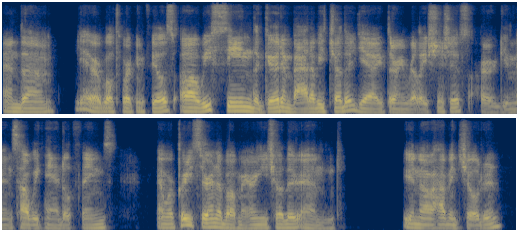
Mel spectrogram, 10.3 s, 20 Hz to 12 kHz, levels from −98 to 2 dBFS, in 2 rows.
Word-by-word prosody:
and, 110 -2 -2
um, 100 0 -2 0.2
yeah, - - -3
we're - - +2
both - - -1
work - - 0
in - - -5
fields, - - +1
uh, 115 -1 +5
we've 140 +7 +3
seen 130 -1 +4
the 100 - +1
good 110 +6 +4
and 110 - +1
bad 100 - +2
of 100 - +1
each 110 - 0
other, 135 - +2
yeah, 95 -11 +1
during 90 -1 0
relationships, 115 +1 0
arguments, 90 +2 -6
how 100 - +2
we 95 0 -3
handle 90 0 -3
things, 95 +3 -5 0.4
and 105 - -1
we're 105 - -2
pretty 95 - +3
certain 120 0 +2
about 105 -4 -1
marrying 95 +2 -3
each 95 - -1
other 105 +1 0
and, 85 -3 -5 0.6
you 115 -2 +1
know, 95 -2 +1
having 95 0 -1
children. 100 - -2
100 Hz, 225 wpm, -26 LUFS, 90-110 Hz, 0.6 s, uh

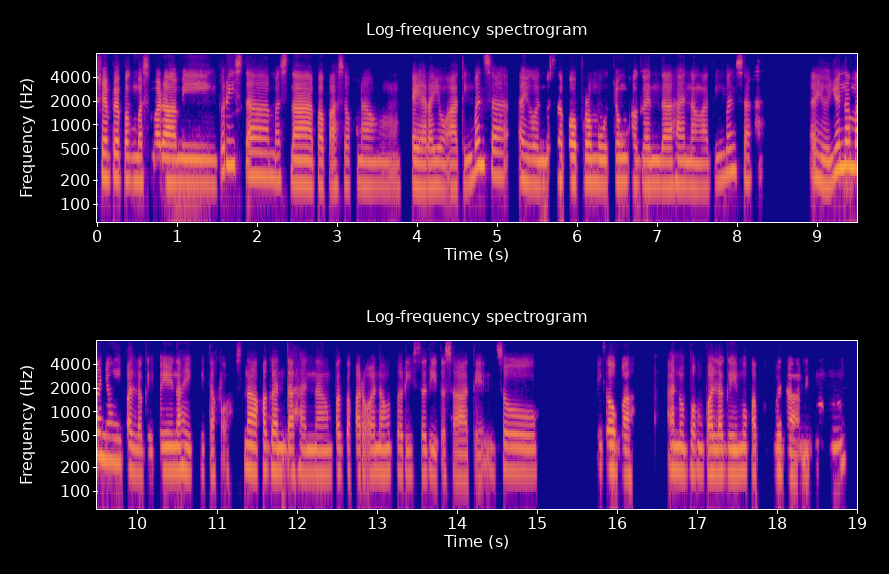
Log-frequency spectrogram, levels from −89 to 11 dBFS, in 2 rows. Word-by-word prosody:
siyempre 215 -1 +4
'pag 205 0 +1
mas 195 0 0
maraming 185 -2 +4
turista 230 - +2
mas 205 -1 -4
napapasok 180 -1 +2
ng 170 -1 -3 0.4
pera 165 -1 +2
yung 170 -1 -2
ating 165 +3 -1
bansa, 250 -7 +1
ayun 185 -4 -1
mas 175 - -6
na 200 - +2
po-promote 190 -2 +2
yung 190 0 +1
kagandahan 175 0 0
ng 170 -1 -2
ating 190 +4 -10
bansa. 250 -6 -2 0.8
Ayun, 185 -5 0
'yun 275 +7 +6
naman 290 -3 +7
yung 240 -1 -1
palagay 165 -3 -1
ko - - -10
yung 180 0 +3
nakikita 170 -3 -4
ko - - -10 0.2
na 190 -1 +7
kagandahan 180 -2 +1
ng 165 0 -1
pagkakaroon 170 0 -1
ng 170 0 0
turista 170 0 -6
dito 165 -2 -5
sa 150 - 0
atin. 180 - -11
So 175 -1 -1 0.8
ikaw 190 0 +4
ba? 165 -2 +2 0.5
Ano 185 -1 +2
bang 180 -1 -2
palagay 170 0 +2
mo 175 - +1
kapag 170 - -4
madami, 170 -1 -1 0.3
mm? 360 -9 -4
180 Hz, 155 wpm, -23 LUFS, 170-195 Hz, 0.8 s, naman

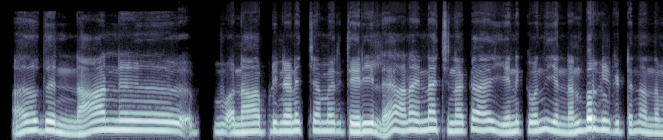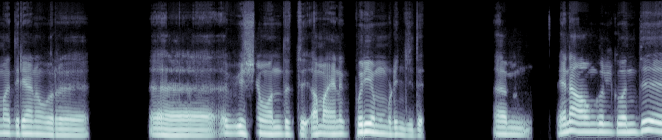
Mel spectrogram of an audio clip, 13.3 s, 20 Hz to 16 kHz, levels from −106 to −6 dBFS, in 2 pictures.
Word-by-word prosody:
அதாவது, 200 +5 +1 0.3
நானு 215 +7 +2 1.1
நான் 170 +2 +1
அப்டி 180 +2 -4
நெனைச்ச 190 +2 -1
மேரி 190 -1 -2
தெரியல. 175 0 +2
ஆனா 190 +3 0
என்னாச்சுனாக்கா, 205 -1 -1 0.3
எனக்கு 185 +2 -3
வந்து 215 +3 -1
என் 165 -2 -2
நண்பர்கள் 215 +2 +5
கிட்டேருந்து 180 0 -4
அந்த 155 -1 -4
மாதிரியான 140 -2 0
ஒரு 115 -1 0 0.9
அ - - +2 0.8
விஷயம் 140 0 0
வந்துச்சு. 130 -2 -2
ஆமா, 140 0 0
எனக்கு 135 0 -3
புரிய 170 0 +7
முடிஞ்சுது. 115 -5 -4 0.8
அம் 130 -1 -1 0.5
ஏன்னா, 195 +3 +3
அவுங்களுக்கு 170 -1 -1
வந்து, 175 +5 +1
175 Hz, 125 wpm, -23 LUFS, 140-190 Hz, 1.1 s, புரிய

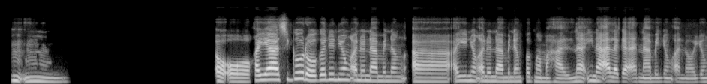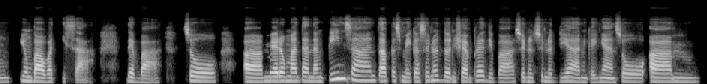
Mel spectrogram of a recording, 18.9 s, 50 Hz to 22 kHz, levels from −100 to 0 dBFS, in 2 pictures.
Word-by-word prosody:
Mm. 190 -5 -5 1.9
Oo. 180 -3 +3
Kaya 260 +5 +8
siguro 280 -3 +4
gano'n 260 +2 0
'yong 265 -1 0
ano 235 -1 +1
namin 210 -2 0
ng, 205 0 -5
ah, 185 -1 0
ayon 220 0 -2
'yong - - -3
ano 205 - -1
namin 195 0 -2
ng 195 - -16
pagmamahal, 175 -4 -5
na 190 -1 0
inaalagaan 195 -4 +2
namin 175 0 -3
'yong - - -10
ano 160 -1 -7
'yong 175 +1 -9
'yong 210 -2 -3
bawat 180 -1 +4
isa, - - -5 0.5
'di 195 -3 -2
ba? 160 -1 -4 0.3
So, 195 -3 0 0.4
ah, 180 -2 +4
meron 200 +1 +2
matandang 200 -1 0
pinsan, 260 -7 +1
tapos 205 +1 +2
may 190 -3 -5
kasunod 210 +3 -2
do'n, 200 -2 -1
siyempre, 200 +3 -1
'di 185 -3 -9
ba? 175 0 -3
Sunod-sunod 190 0 -2
'yan 185 -2 -3
ganyan, 170 0 -4
so 180 -2 -4
um, 185 -2 0
195 Hz, 140 wpm, -23 LUFS, 180-210 Hz, 1.9 s, Kaya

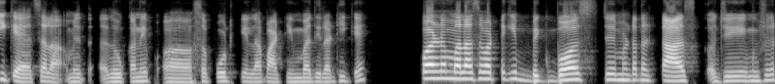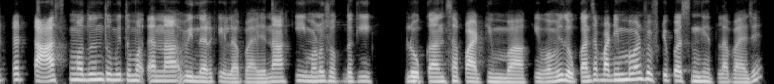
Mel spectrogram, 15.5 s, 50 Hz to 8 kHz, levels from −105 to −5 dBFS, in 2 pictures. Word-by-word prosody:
...ठीक 215 -5 +2
आहे. 135 -1 +3
चला, 145 -5 -1
म्हणजे 140 -2 -8
लोकांनी 145 +2 -2 0.2
अ, 130 -1 -1
सपोर्ट 150 0 -4
केला, 135 -2 -4
पाठिंबा 140 0 -3
दिला, 140 0 -4
ठीक 165 - -6
आहे. 185 +4 -3 0.6
पण 245 0 +10
मला 235 -1 +8
असं 235 +1 +3
वाटतं 230 0 +3
की 235 +1 0
बिग 170 -3 0
बॉस 205 +2 +7 0.2
जे 205 0 +1
म्हणतात 200 0 0
ना, 190 - 0
टास्क 165 -1 +5
जे, 165 0 0 0.4
तर 205 - -1 0.2
टास्क 185 +3 +2
मधून 205 +1 +1
तुम्ही 200 -1 -1
त्यांना 170 -2 -1
विनर 155 -3 -1
केलं 130 -4 -4
पाहिजे 125 0 -5
ना, 150 +2 -1
की 170 -2 -5
म्हणू 160 +1 -1
शकतो 155 -1 -6
की 160 -1 -6 0.4
लोकांचा 150 0 0
पाठिंबा, 135 -2 -1
किंवा 140 0 -5
म्हणजे 175 +5 0
लोकांचा 155 +5 -1
पाठिंबा 195 +2 +1
पण 225 - +2
50% 175 -6 -3
घेतला 130 -3 -5
पाहिजे. 125 -2 -5
160 Hz, 180 wpm, -22 LUFS, 140-195 Hz, 0.6 s, पण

